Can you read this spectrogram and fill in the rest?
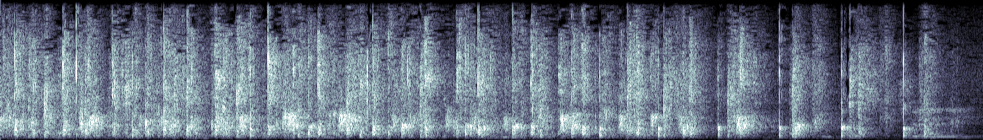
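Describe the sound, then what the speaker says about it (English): An audience at a book launch and reading bursts into sustained applause, dense clapping that holds steady and then thins out toward the end. "which I think, deserves a round of applause"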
